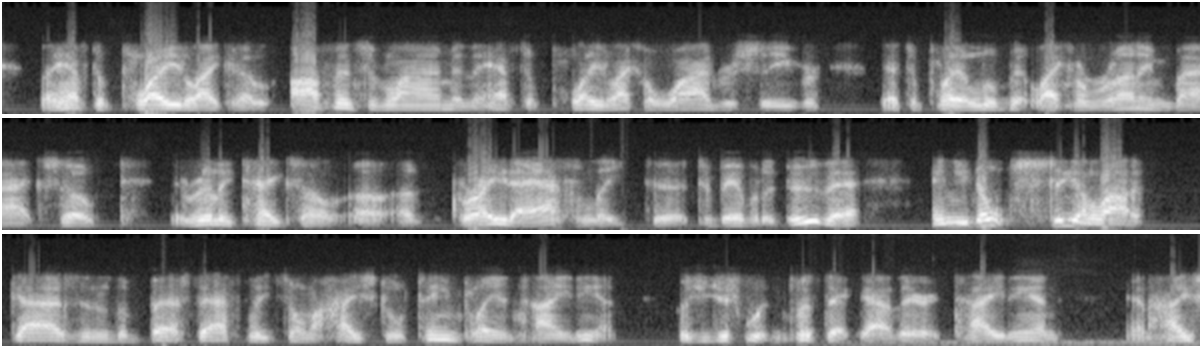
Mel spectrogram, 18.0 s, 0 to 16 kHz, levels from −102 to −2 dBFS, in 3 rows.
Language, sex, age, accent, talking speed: English, male, 50-69, American, 255 wpm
